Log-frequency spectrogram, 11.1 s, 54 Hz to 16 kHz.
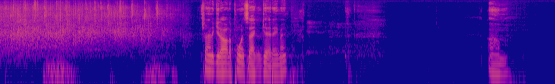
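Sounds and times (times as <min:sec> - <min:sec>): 
crowd applauding: 0:00.0 - 0:03.8
speech: 0:04.1 - 0:05.9.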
